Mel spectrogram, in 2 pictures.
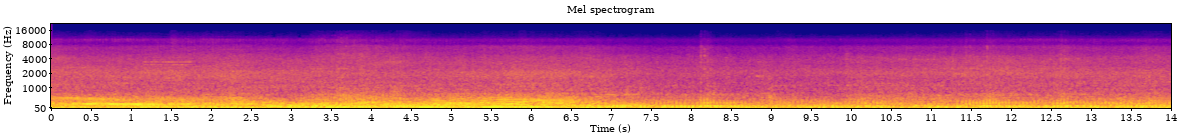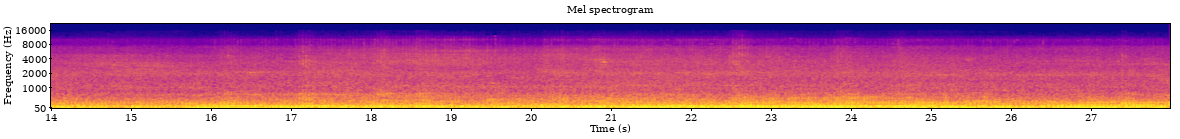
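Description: Engines of motorcycles and trucks rumble all around.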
